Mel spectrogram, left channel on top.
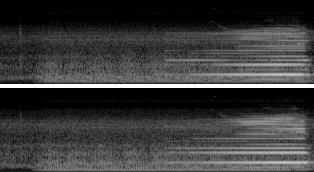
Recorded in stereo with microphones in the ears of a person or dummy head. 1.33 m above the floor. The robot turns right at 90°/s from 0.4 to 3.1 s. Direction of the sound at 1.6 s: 175° left.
